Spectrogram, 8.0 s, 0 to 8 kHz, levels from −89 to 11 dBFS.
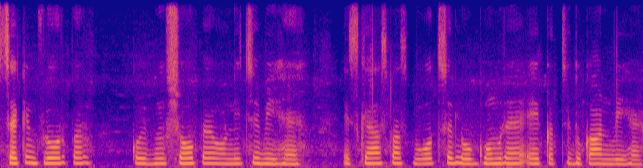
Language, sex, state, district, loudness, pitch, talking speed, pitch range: Hindi, female, Rajasthan, Bikaner, -19 LUFS, 245 Hz, 170 wpm, 235-255 Hz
